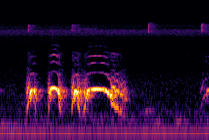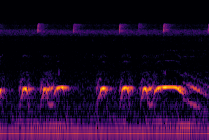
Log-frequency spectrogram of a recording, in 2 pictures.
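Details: A Barred Owl gives a few loud, quavering, wavering hoots, then a quicker run of shorter, clipped hoots, over a faint steady high-pitched hiss.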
